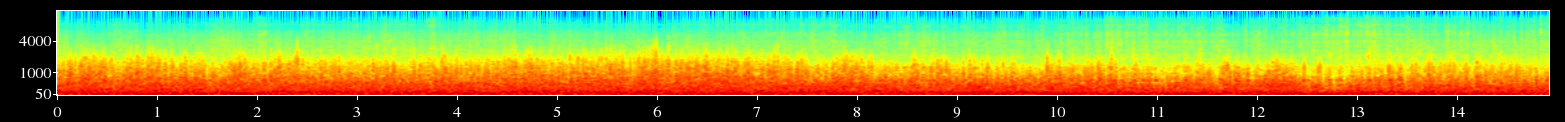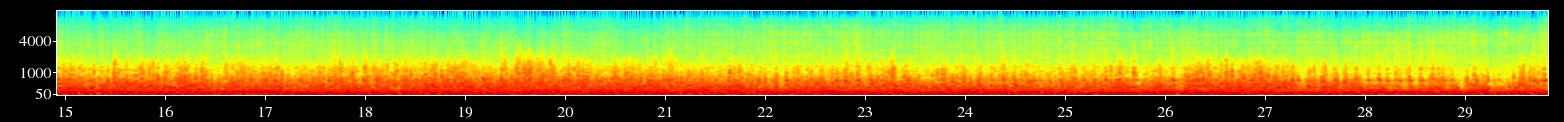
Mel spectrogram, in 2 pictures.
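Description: Kawasaki Vulcan 900's V-twin engine running steadily while the motorcycle is ridden along at a gentle pace.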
